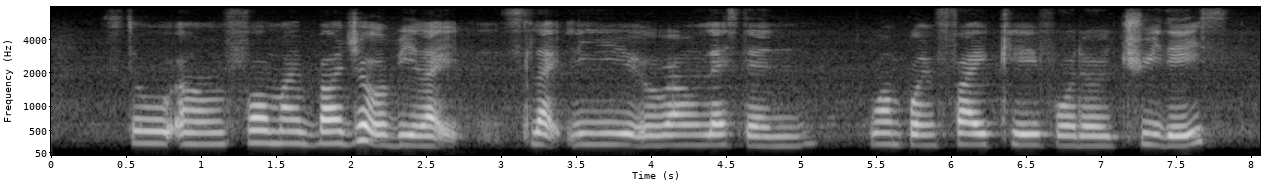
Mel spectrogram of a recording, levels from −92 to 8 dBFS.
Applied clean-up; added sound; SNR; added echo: none; none; none; none.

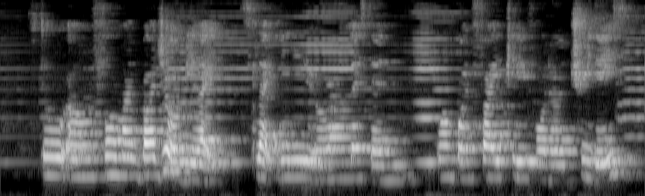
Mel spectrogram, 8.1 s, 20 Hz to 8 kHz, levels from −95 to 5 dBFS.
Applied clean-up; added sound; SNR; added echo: classical method WPE with log-MMSE.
